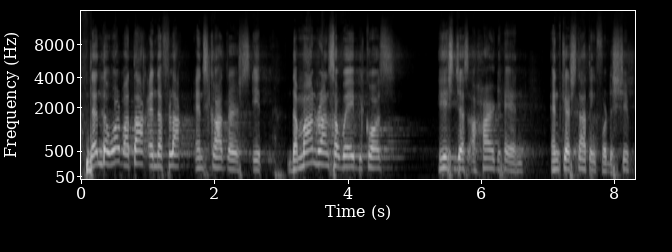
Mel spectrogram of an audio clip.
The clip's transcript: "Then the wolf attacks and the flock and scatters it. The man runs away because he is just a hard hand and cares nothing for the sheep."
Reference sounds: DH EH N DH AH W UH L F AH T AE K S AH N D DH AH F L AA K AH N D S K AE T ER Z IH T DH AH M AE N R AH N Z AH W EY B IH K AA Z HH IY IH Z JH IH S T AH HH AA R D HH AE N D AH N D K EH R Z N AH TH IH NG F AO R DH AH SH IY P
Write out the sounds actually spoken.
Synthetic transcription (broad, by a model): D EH N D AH W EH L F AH T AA K AH N D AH F L AA K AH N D S K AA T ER S IH T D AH M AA N R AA N S AH W EY B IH K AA S HH IY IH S JH IH S T AH HH AA R D HH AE N D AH N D K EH R S N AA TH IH NG F AO R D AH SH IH P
